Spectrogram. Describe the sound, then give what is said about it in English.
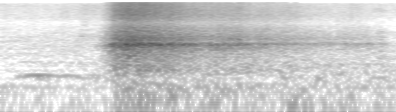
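One deep breath is drawn in, a quiet breathy rush that swells suddenly and then fades over about a second and a half. No other sound is heard. “why don't we take a deep breath, shall we?”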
